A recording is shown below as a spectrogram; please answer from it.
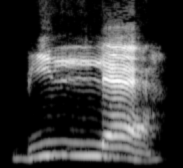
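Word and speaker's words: بالله: So it's going to be light. Billah. La, not below.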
